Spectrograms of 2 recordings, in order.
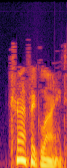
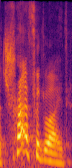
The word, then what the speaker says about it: traffic light: 그래서 발음이 traffic light, 그렇죠. traffic light. 한 번 더 할까요? traffic light, 우리말로 하면 이런 거죠. 신호등 이렇게 신호등. 어쨌든 traffic 앞에 있고요. R 발음 앞에 T는 약간 추 발음을 합니다.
